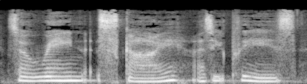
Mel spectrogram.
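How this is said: The word sky carries strong emphasis. "I'm putting the emphasis on sky"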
